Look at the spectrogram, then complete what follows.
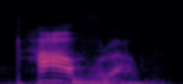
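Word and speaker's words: תָּו: 맨 마지막 단어 타우가 아니라 타브라고. 왜냐하면 이 W를 아까 위에 바브라고 했지 와우라고 안 했잖아요. 그러니까 맨 마지막이 타우가 아니라 타브라고 발음해요. 타브. 그건 고치시죠. 타우가 아니라 타브라고 발음합니다. 타브.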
